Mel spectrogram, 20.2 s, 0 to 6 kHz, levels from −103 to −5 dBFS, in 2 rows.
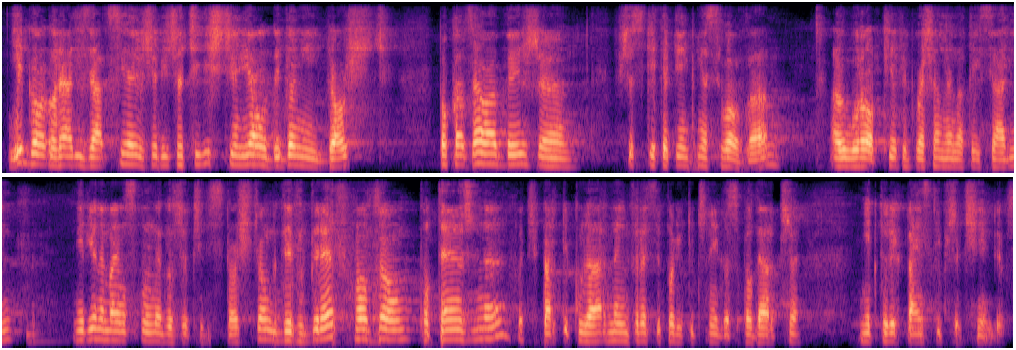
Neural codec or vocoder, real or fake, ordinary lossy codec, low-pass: codec, 32 kHz, 1.9 kbps, SNAC; fake; none; 5.4 kHz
